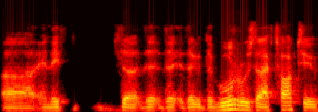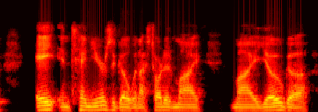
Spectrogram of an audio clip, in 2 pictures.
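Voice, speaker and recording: A man's voice: deep voice, measured pace, a little mellow, lo-fi sound. A man talking casually and at length on a meditation call, rambling with many restarts and repeated words. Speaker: guest on a meditation talk. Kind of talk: casual spiritual chat.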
